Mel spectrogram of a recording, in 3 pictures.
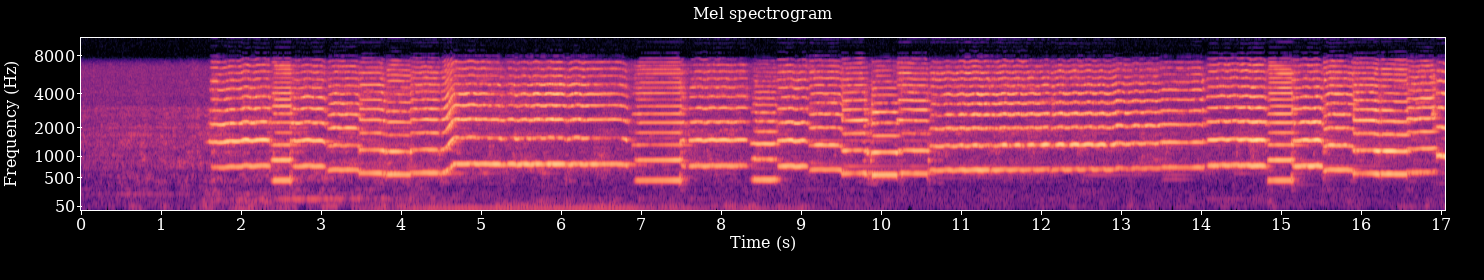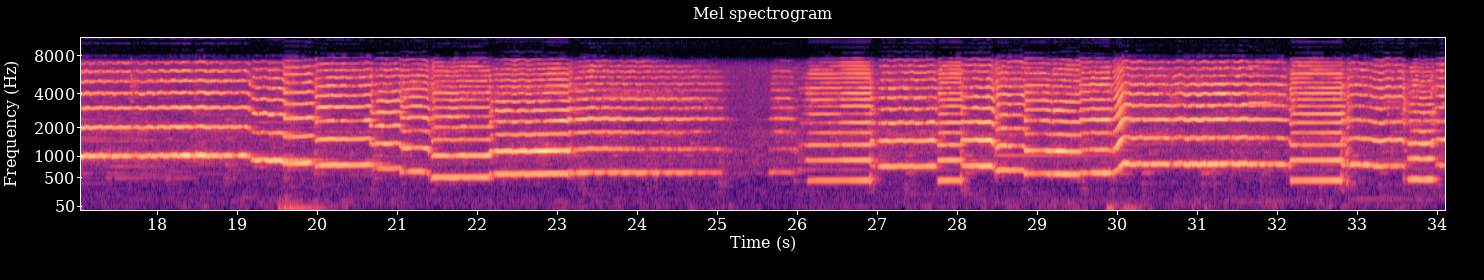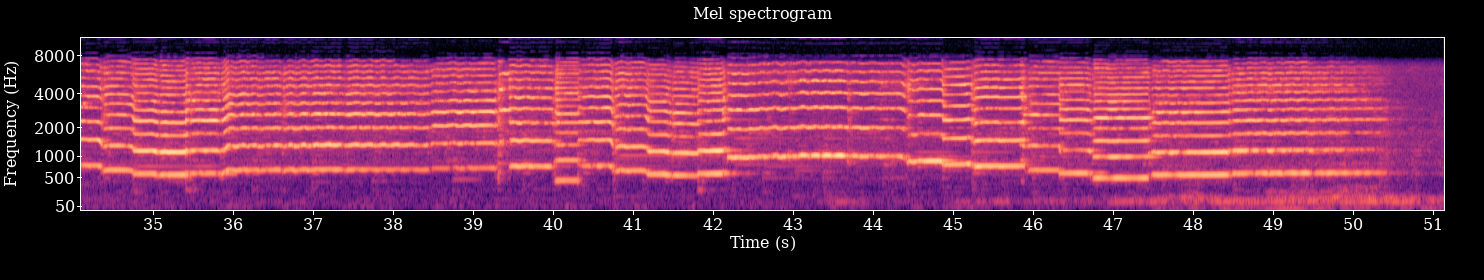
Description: В реале оно получше звучит, микрофор говно.
Струнам и смычку уже два года, не струны, а куски проволоки уже, без шуток.
Не так уж плохо вышло, кстати, местами слышны косяки, но все равно очень слушабельно и здорово.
